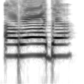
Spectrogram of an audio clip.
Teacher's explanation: کلمت ارادہ میں حرف الراء پہ زبر ہے تو یہاں حرف الراء کا حکم ہے تفخیم، ہم حرف الراء کو موٹی آواز میں پڑھیں گے، اور کیونکہ اس کے بعد مد الف ہے تو ہمیں مد الف کو بھی بھاری آواز میں پڑھنا ہے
